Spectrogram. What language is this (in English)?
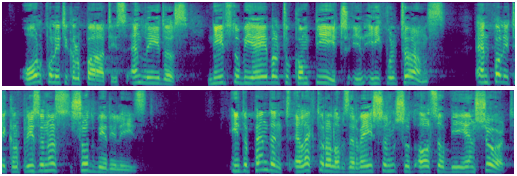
English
